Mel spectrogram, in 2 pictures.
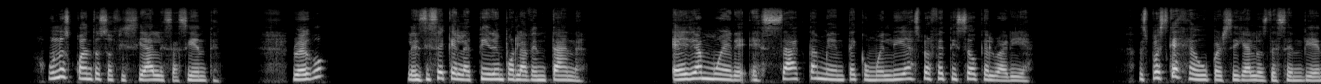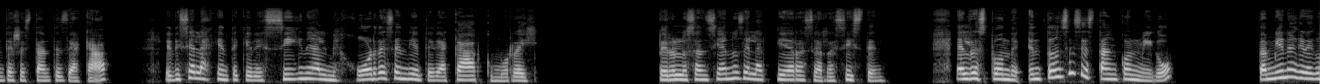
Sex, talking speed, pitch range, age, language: female, 140 wpm, 180-245 Hz, 30-49, Spanish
